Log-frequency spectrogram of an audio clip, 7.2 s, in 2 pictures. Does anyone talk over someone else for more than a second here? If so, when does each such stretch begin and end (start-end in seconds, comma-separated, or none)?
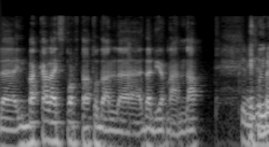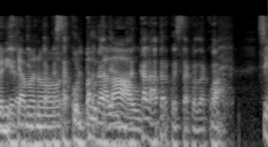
3.2-5.5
